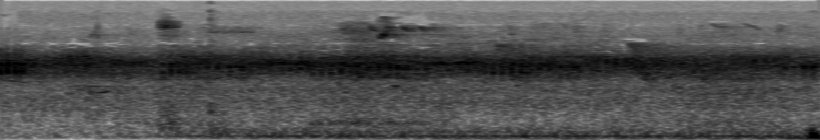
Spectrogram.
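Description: Faint, steady high-pitched chirring of a chorus of insects, with a low rumble coming in about a second in and a short click near the end.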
